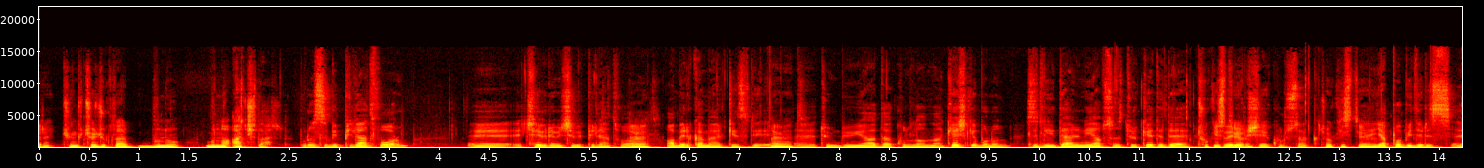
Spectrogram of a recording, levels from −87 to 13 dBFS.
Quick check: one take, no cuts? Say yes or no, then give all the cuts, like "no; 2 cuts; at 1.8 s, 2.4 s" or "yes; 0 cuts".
yes; 0 cuts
